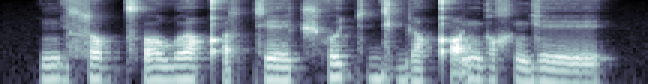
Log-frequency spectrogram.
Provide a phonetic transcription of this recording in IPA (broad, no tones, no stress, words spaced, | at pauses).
ɲe̤ɬɔb t͡sʼɔːwoə̯ qʼəɬceː t͡ʃʰoc ɟi̤be qʼa̰ŋɡɔχŋɡeː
